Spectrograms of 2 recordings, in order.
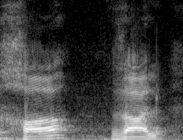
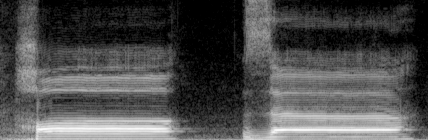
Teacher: ذال اور زا کا فرق کرنا لازمی ہے۔ ذال کے اندر سیٹی نہیں آتی، اس کا مخرج میں نے آپ کو بتایا تھا، اسی تلفظ کے ساتھ پڑھتے ہوئے انشاءاللہ العزیز اس کو آپ پڑھیں گے تو یہ آسانی سے آپ پہ ادا ہو جائے گا کہ آپ نے زبان کا کنارہ اوپر وردتوں کے کنارے پر لگانا ہے۔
